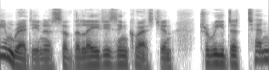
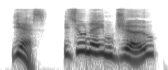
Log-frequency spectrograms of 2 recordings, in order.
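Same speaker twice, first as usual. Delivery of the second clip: put-on much higher, girlish gushing voice; skittish young lady; 6 dB louder than usual. A narrator's reading. Miss Taylor pestering Mister Cade, high and gushing. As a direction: flutter up high like a giddy girl.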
